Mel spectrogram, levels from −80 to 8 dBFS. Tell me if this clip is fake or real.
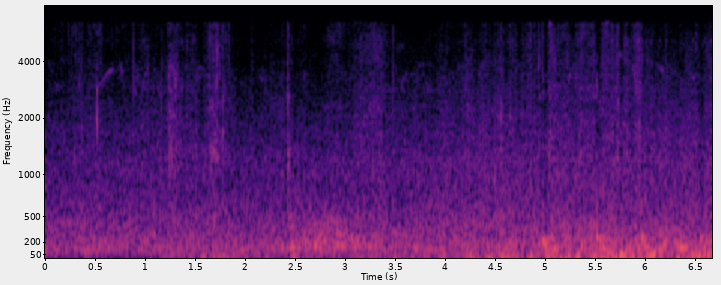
fake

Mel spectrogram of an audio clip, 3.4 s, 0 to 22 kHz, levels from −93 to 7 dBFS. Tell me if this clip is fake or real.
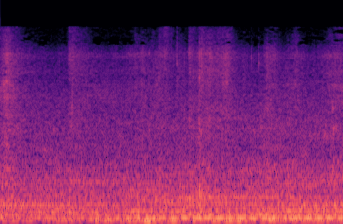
fake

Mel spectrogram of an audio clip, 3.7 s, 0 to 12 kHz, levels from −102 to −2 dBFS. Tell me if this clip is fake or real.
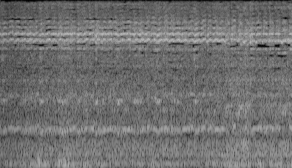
fake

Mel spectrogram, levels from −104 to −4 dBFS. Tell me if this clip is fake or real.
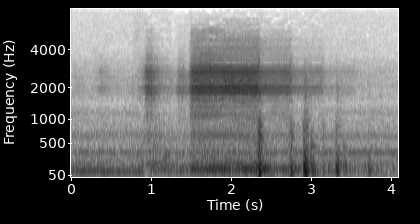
fake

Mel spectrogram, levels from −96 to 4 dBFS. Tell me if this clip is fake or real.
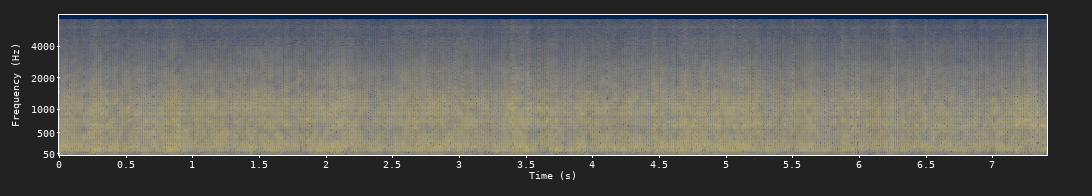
fake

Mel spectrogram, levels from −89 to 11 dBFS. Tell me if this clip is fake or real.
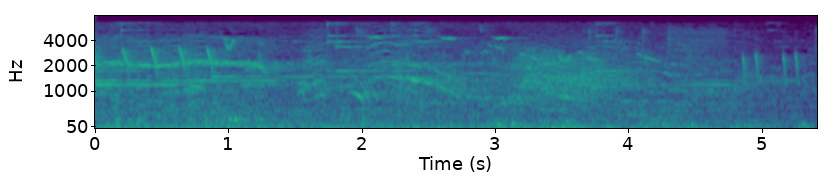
real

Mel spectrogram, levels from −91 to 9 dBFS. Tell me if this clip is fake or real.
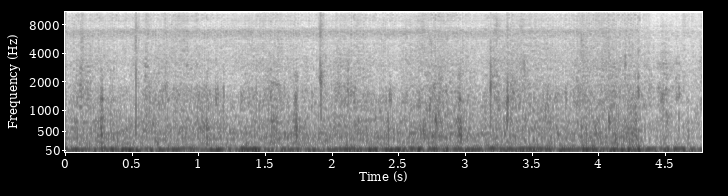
fake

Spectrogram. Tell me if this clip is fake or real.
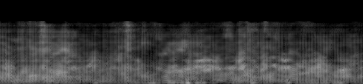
fake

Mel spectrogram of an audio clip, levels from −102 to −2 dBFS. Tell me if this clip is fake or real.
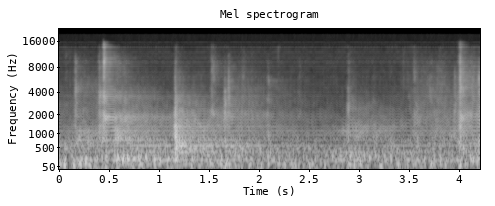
fake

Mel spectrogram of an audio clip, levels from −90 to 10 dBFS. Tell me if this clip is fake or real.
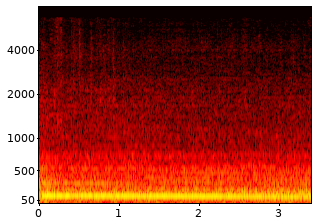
real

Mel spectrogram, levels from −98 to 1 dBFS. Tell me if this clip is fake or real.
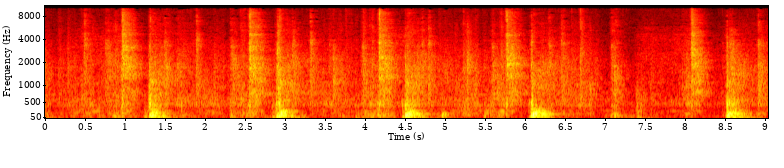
real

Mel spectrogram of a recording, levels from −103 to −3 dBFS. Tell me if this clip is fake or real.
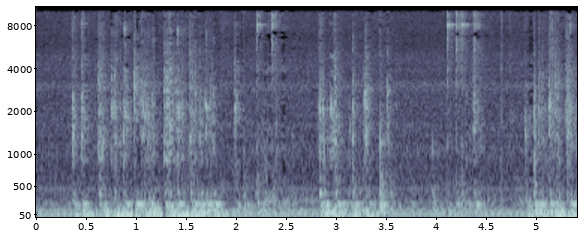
real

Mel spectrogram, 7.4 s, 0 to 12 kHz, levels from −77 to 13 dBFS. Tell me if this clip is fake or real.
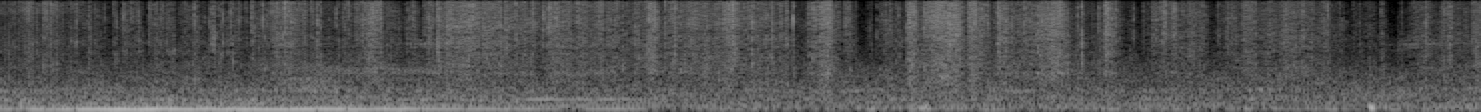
fake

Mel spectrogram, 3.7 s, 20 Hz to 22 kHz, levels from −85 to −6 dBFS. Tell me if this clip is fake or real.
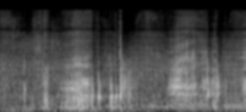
fake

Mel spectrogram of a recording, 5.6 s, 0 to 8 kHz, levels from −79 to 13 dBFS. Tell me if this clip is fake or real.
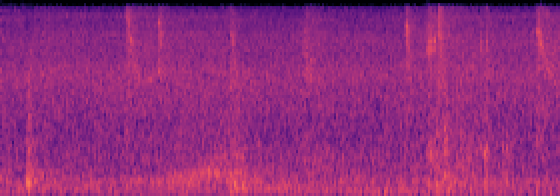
fake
